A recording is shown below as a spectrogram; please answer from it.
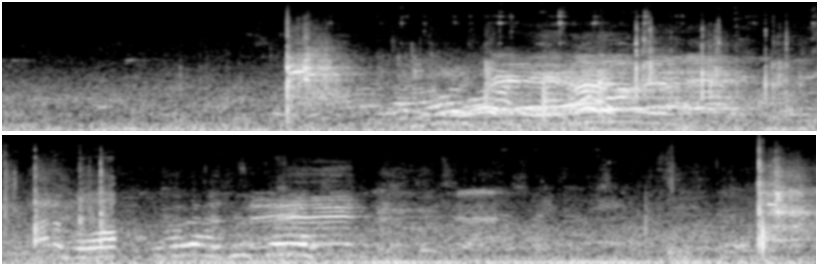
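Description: Players' voices calling out around a baseball diamond. About a second and a half in there is a sharp pop as a pitch smacks into the catcher's mitt. Near the end a second sharp crack comes with the batter's swing.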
